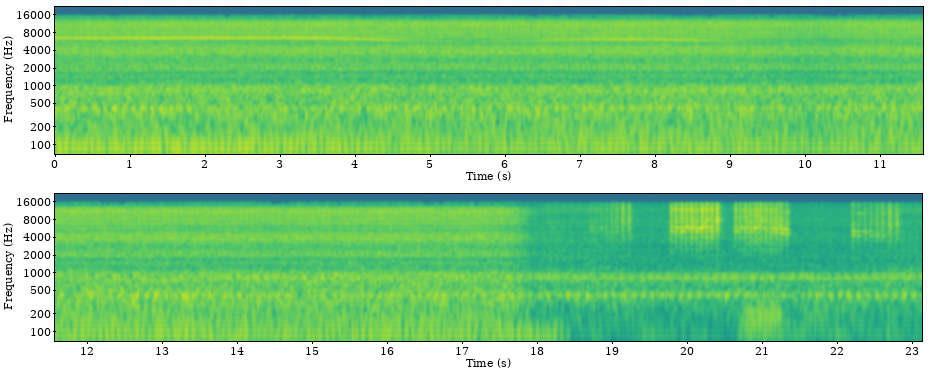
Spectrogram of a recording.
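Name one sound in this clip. A truck engine drones steadily as it drives along a road.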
